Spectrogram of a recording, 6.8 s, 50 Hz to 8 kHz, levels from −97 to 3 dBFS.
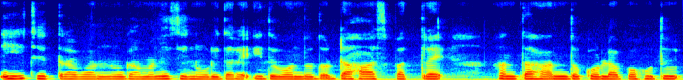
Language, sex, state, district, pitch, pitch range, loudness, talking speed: Kannada, female, Karnataka, Bangalore, 220 Hz, 210-225 Hz, -15 LUFS, 90 wpm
